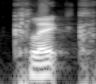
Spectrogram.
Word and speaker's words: Clique: I know it's pronounced click, but it's like click, like clique, like with a Q, like friendship group.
